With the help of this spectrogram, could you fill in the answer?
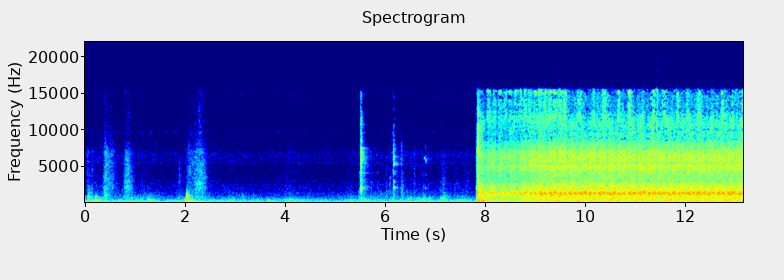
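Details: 1957 Nash Metropolitan (titled 1958) barn find, first start after sitting many years, manual choke, fuel pumped up: after some quiet cranking it catches at once and settles into a steady, even idle with no misses or knocks; runs fine.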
